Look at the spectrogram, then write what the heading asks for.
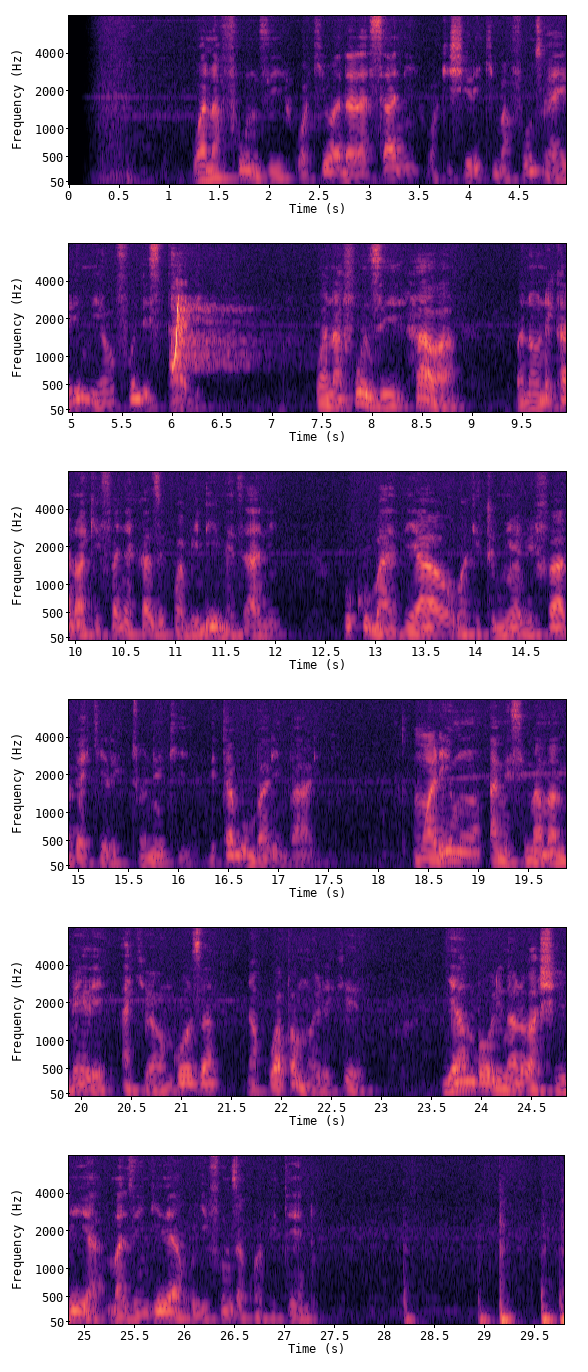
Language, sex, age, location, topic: Swahili, male, 25-35, Dar es Salaam, education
